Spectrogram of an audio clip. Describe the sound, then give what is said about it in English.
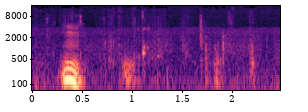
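A brief, loud slurping sip of Kirkland purified water from a just-opened bottle, with a throaty, pitched edge, followed by a few faint gulps and small clicks. “Let me take a sip of this and see if it tastes like lead.”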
